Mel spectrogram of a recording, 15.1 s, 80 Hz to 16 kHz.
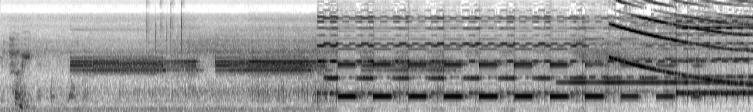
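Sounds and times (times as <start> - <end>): buzzy digital data tones: 1.4 - 15.0
two-pitch alert tone: 6.4 - 15.0.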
